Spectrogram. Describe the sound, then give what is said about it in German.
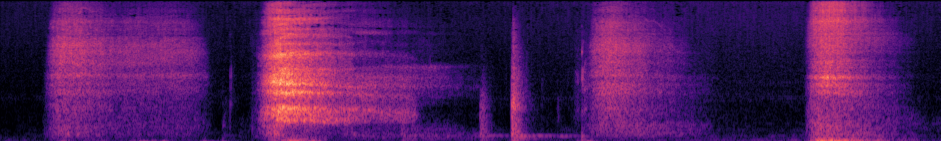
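Deep breaths in and out during a guided relaxation exercise with eyes closed: a series of long, breathy whooshes of rising and fading air, separated by short pauses. No talking. “Jetzt, wenn du die Augen geschlossen hast, atme ein, zweimal tief ein und aus.”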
